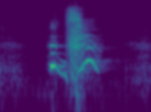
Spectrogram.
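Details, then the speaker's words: Female streamer sneezing: a quick inward gasp followed by a single sharp voiced sneeze in a quiet room. "oh I also sneezed many times oh God we are just the same it's our tiny noses unable to breathe"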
